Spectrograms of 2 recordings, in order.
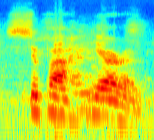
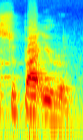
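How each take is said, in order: First: The vowel in 'hero' is an 'ear' sound. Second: The vowel in 'hero' is not an 'ear' sound. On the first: The speaker calls it right. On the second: The speaker calls it wrong.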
